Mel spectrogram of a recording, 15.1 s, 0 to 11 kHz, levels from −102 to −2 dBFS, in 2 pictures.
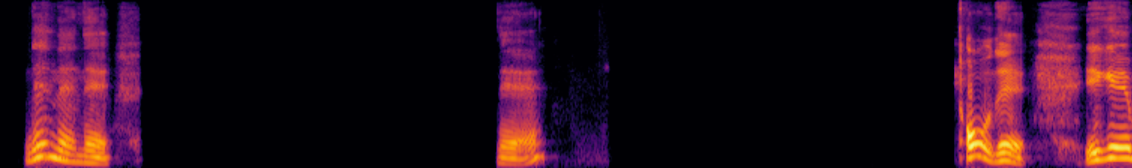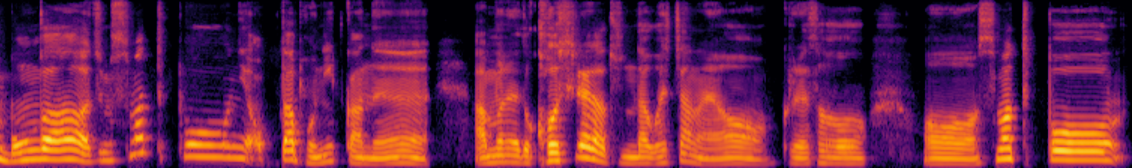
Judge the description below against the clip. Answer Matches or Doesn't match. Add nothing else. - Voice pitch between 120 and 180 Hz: Matches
